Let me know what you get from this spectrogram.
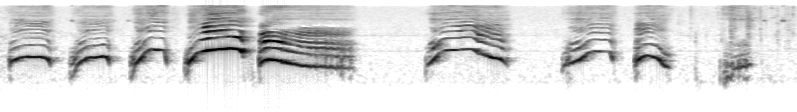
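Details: Elderly pet dog whimpering while it waits for its owner to come home, as it usually does until the owner returns: a series of loud, high, arching whines with rising-falling pitch, one longer drawn-out cry midway, then several shorter whines fading out.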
